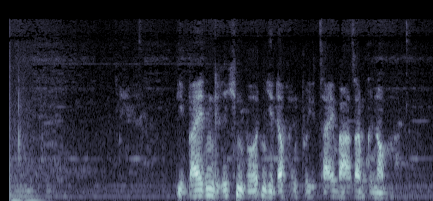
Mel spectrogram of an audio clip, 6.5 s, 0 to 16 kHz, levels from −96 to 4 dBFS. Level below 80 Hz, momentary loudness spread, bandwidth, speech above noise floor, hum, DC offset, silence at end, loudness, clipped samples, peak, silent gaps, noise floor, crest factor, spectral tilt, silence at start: -52 dBFS; 20 LU; 11 kHz; 34 dB; none; under 0.1%; 0.5 s; -23 LUFS; under 0.1%; -6 dBFS; none; -57 dBFS; 20 dB; -8.5 dB/octave; 0.15 s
